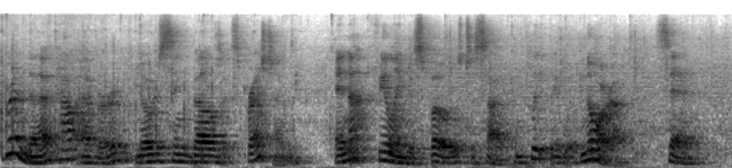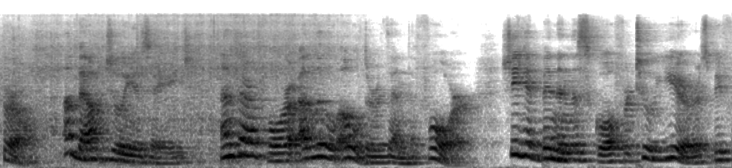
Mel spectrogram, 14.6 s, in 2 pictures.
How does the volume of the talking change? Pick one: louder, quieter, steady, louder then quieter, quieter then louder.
steady.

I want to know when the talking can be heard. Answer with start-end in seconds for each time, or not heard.
0.0-14.5.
